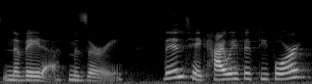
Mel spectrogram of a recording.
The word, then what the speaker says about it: Nevada: Stay on I 49 all the way to Nevada and it is pronounced Nevada, Missouri.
